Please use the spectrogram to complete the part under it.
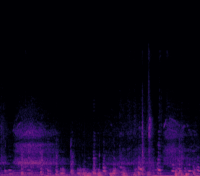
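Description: A hen clucks inside a snowy winter chicken coop with roosters, giving soft, rapid, close clucks in short repeated bursts with low thumping between them, and no voices.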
